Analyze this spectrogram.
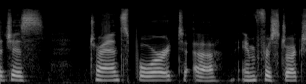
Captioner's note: speaking french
